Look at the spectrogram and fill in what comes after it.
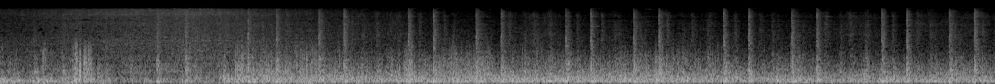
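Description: Severn Lamb diesel train on the 3 ft gauge Southend Pier Railway passing close by: a steady rumble, and from a couple of seconds in its wheels click over the rail joints a few times a second as the carriages go past.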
